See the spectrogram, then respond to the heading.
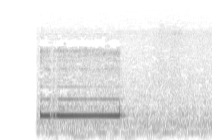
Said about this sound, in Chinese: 他拨通了国内关押他妻子王小燕女士的劳教所的电话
